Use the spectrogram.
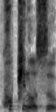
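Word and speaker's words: κόφινος: 여기서 말하는 이 바구니라고 하는 그 헬란 말이 코피노스 그렇게 발음을 합니다.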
